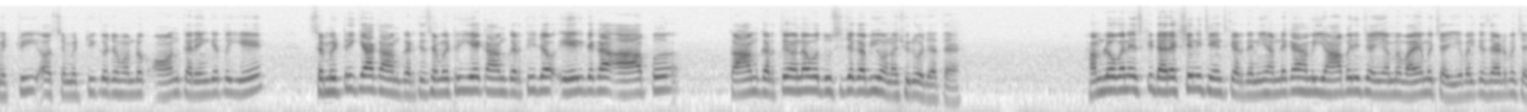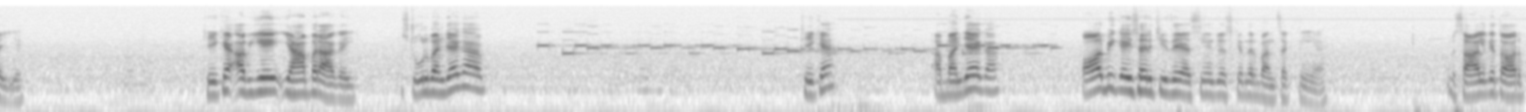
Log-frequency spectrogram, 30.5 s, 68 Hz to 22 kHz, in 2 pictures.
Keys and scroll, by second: 8.7 ctrl+z, 29.4 Delete, 30.4 z.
